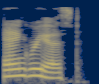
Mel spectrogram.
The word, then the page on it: angriest: British English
